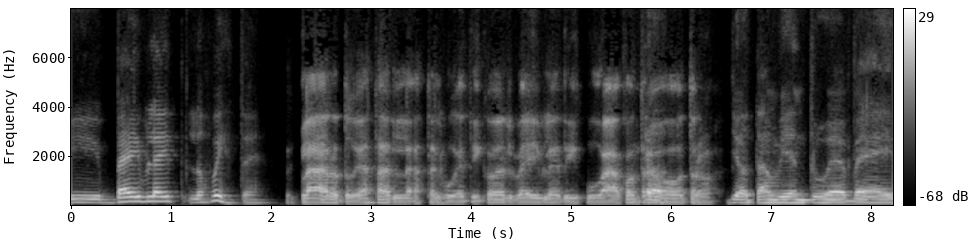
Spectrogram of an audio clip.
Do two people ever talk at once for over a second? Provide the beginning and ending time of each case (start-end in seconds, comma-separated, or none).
none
